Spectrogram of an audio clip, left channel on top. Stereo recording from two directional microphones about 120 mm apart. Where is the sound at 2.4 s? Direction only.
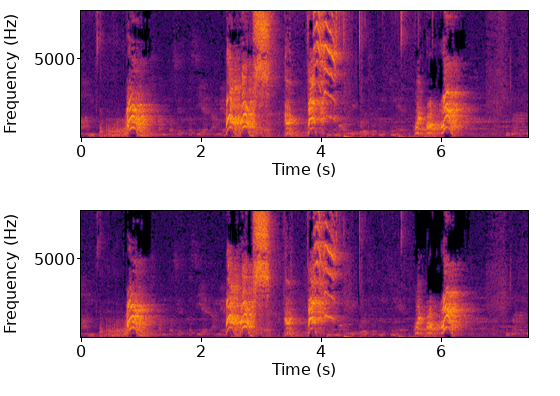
20° left (ahead or behind).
